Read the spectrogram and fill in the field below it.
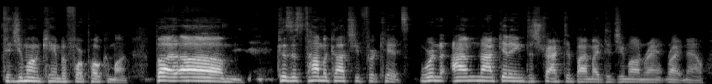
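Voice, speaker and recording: A man chatting as a guest on a video call, excitedly rambling as a fan about his monster designs. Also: fairly high pitch, a little fast, few pauses. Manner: enthusiastic, rambling fan talk. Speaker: podcast host and audio drama creator. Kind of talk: casual video chat interview.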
